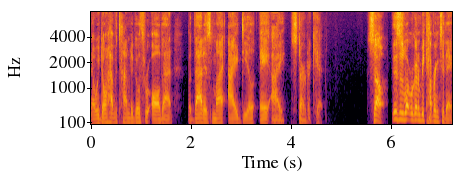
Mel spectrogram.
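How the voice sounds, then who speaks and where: Speaking fairly quickly in a plain, everyday voice, a man with a Canadian accent talks at a fairly low pitch in a dry, close sound with no echo against a quiet background. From Canada, Vancouver area. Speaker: real estate AI trainer. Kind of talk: webinar presentation.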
